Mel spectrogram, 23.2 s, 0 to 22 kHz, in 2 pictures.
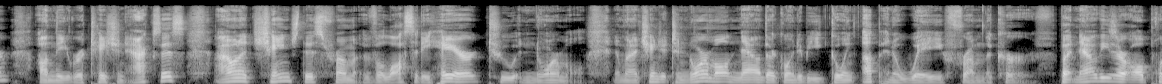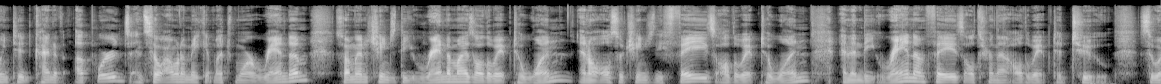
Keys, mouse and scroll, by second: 0.1-5.4 drag, 6.1-12.4 shift+middle drag, 6.2-10.5 scroll up 7, 10.5-11.3 scroll down 8, 11.3-12.2 scroll down 1, 12.2 scroll up 7, 15.8-23.0 drag, 23.0-23.2 scroll down 5.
